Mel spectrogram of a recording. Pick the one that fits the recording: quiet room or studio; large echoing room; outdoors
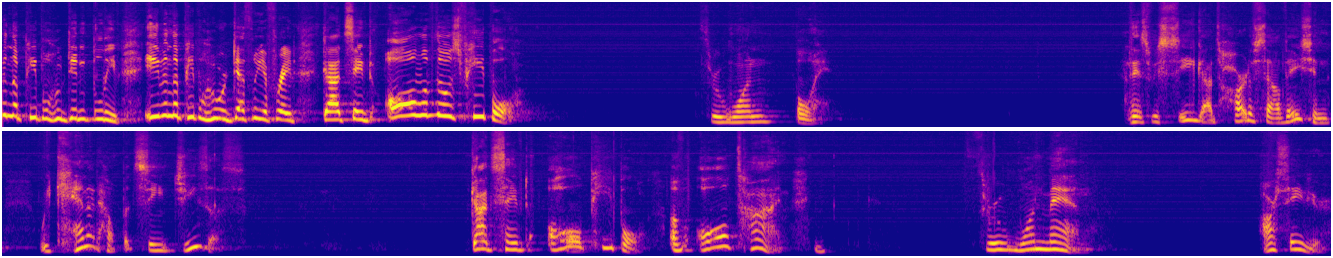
large echoing room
